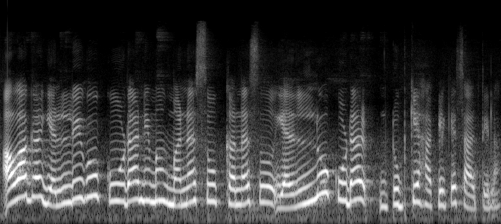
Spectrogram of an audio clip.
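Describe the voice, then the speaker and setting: A spiritual speaker, a woman with a high-pitched voice and lively intonation, speaks slowly in a devotional talk. She retells love stories emotively, acting out the quoted lines. The recording is dull and lo-fi.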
